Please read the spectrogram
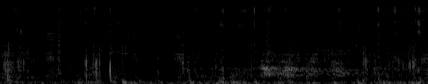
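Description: Faint, irregular soft footfalls of a saddled horse walking on a dirt floor, with light rustling.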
